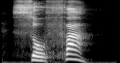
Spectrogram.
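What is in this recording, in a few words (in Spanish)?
"sofá", Spanish, female; MUEBLES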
